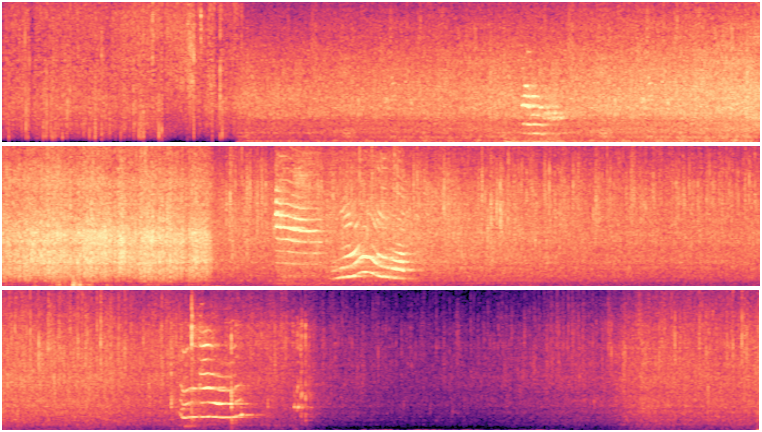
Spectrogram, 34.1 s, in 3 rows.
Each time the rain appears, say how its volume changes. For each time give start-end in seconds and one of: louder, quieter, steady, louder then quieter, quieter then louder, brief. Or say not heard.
0.0-34.0 louder then quieter.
